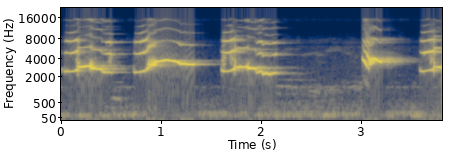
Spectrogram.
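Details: Oriental magpie-robin giving a calm lure song to prompt another magpie-robin to sing: four loud, pure whistled phrases, mostly level or gently falling, the last one opening with a sharp rising note, with brief silences between.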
